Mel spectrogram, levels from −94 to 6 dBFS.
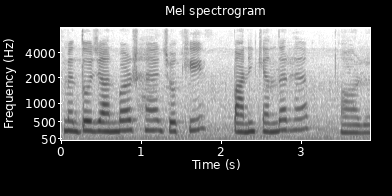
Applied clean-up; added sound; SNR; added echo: none; Engine / Boat, Water vehicle; 19 dB; none.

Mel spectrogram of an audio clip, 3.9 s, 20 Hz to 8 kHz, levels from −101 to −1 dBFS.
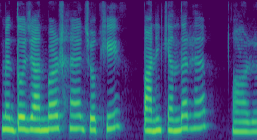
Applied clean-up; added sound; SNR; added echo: neural mask model DeepFilterNet 3.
